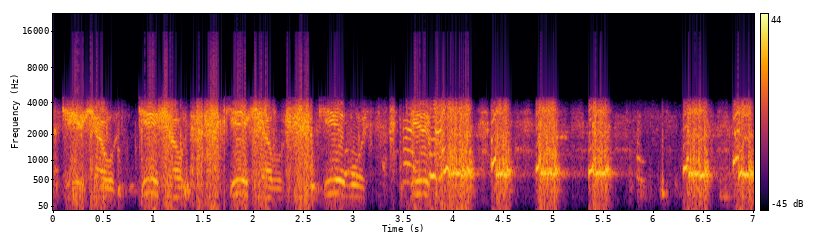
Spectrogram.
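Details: A 7-month-old Treeing Walker Coonhound puppy barks at a coontail, giving rapid, high yelps with a rising and falling, bawling tone.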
